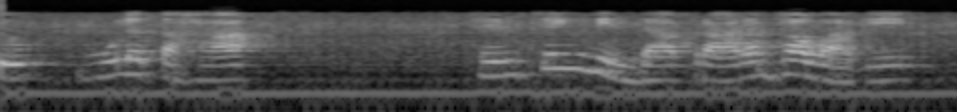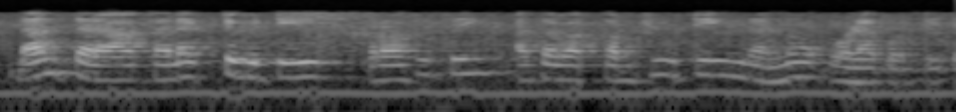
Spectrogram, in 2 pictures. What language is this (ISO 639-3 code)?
kan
